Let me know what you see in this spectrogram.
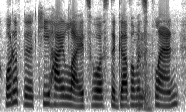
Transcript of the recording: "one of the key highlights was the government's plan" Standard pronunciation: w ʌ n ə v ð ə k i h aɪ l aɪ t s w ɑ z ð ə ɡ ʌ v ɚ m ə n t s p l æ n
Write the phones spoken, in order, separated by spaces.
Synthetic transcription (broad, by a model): w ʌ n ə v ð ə k i h aɪ l aɪ t s w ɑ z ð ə ɡ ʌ v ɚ m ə n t s p l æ n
